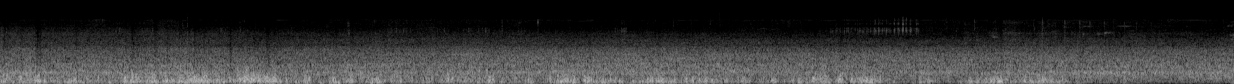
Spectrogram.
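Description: A train rumbles faintly far off, slowly drawing closer.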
